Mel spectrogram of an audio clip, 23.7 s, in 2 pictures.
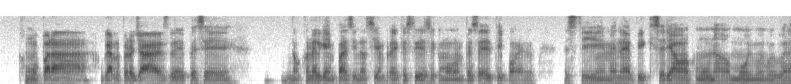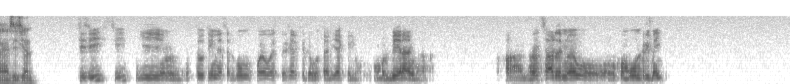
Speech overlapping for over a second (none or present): none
